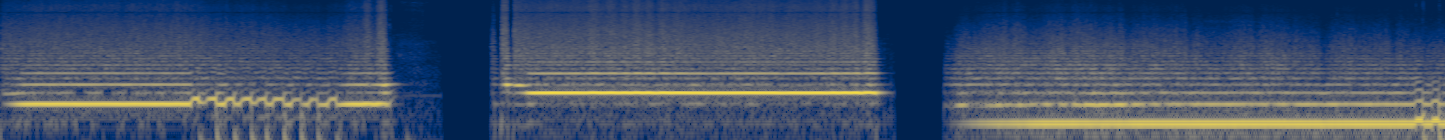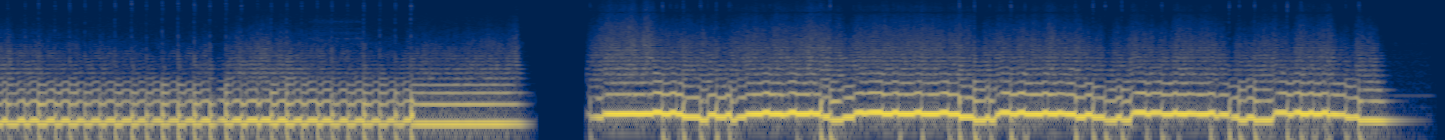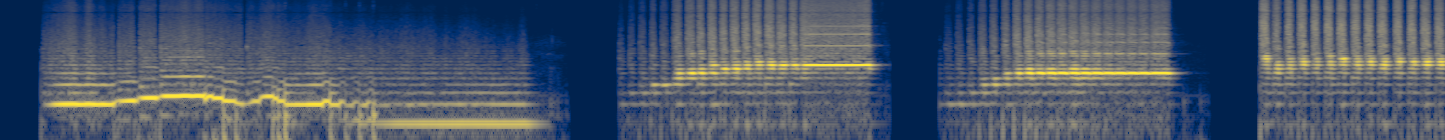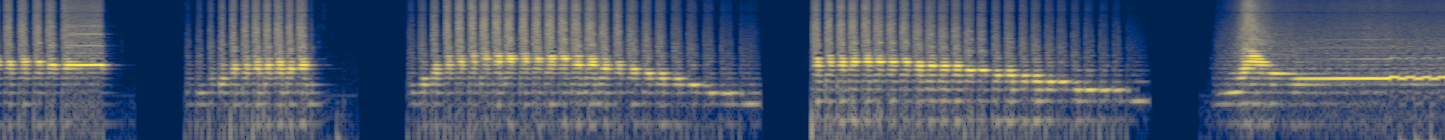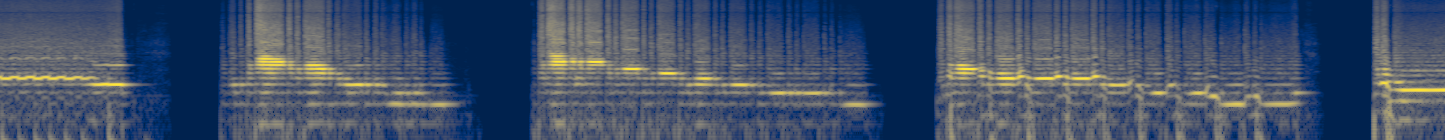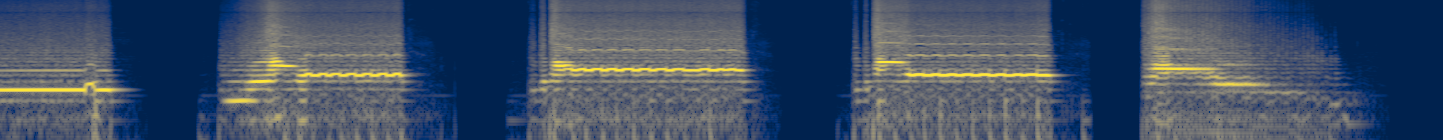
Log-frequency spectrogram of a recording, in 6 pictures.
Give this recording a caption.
The Fujara - A MakeNoise Morphagene Reel
The sound of the fujara - a large, sophisticated, Slovakian folk shepherd's overtone fipple flute of unique design - formatted for use with the MakeNoise Morphagene eurorack synthesizer module.
Please link to this page or to the above originals, if you use it for any releases of your own.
